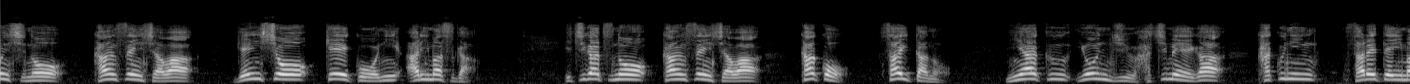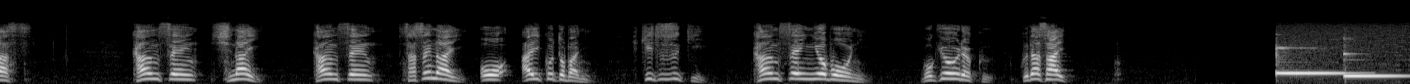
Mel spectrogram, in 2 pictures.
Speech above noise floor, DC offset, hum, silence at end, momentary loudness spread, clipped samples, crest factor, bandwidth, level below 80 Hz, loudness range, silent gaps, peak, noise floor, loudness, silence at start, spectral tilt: 51 dB; under 0.1%; none; 0 s; 16 LU; under 0.1%; 18 dB; 7.4 kHz; -70 dBFS; 4 LU; none; 0 dBFS; -68 dBFS; -17 LUFS; 0 s; -4.5 dB/octave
